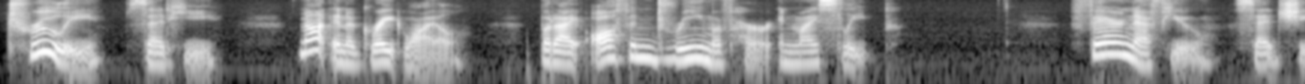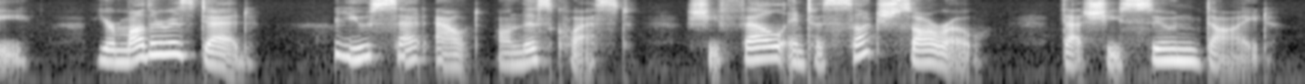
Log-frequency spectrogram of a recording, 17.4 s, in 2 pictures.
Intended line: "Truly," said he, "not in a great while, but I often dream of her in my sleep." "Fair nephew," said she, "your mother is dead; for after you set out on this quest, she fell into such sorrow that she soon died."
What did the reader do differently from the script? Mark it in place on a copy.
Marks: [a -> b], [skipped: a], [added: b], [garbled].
"Truly," said he, "not in a great while, but I often dream of her in my sleep." "Fair nephew," said she, "your mother is dead; [skipped: for after] you set out on this quest, she fell into such sorrow that she soon died."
